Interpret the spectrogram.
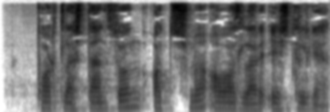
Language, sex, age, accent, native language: Uzbek, male, 12-17, Toshkent viloyati, Uzbek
